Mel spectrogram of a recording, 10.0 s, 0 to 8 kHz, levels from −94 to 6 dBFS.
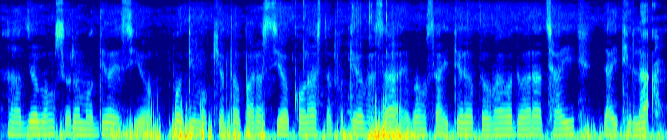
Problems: low volume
